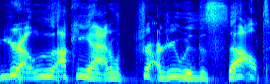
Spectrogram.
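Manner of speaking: put-on loud, slow, very drunken drawl. Retelling a TV scene line to a co-host: imitating Stabler sounding drunk. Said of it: "he says it like he's fucking wasted".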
